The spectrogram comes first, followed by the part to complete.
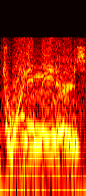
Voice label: "twenty meters", Combine soldier; hl2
